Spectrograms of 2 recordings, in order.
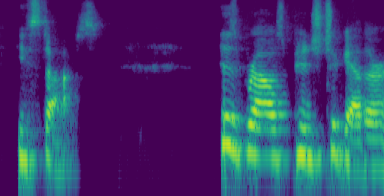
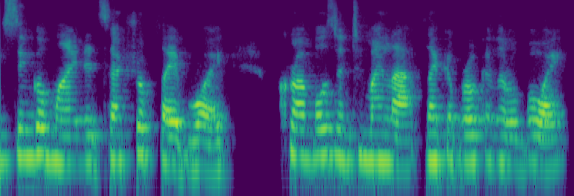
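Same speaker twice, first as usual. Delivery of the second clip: plain reading voice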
